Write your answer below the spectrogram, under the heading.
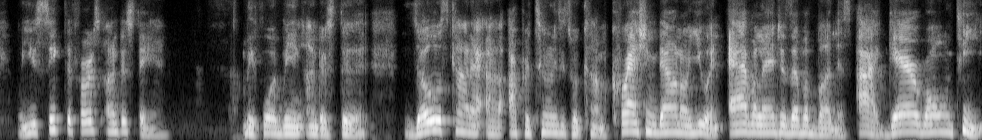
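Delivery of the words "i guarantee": playfully laid-on put-on Louisiana accent. Making a guarantee in his self-described Louisiana voice, Louisiana accent. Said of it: "in my Louisiana voice".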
